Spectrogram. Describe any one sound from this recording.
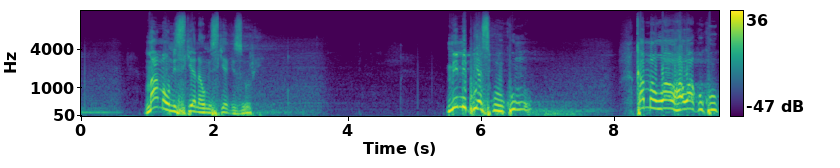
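A man preaches with animation into a microphone, his voice carried over a loudspeaker in a reverberant room.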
